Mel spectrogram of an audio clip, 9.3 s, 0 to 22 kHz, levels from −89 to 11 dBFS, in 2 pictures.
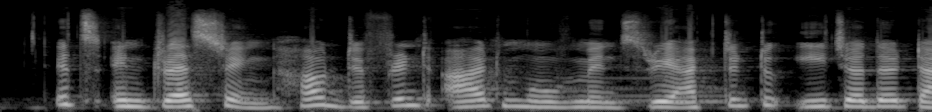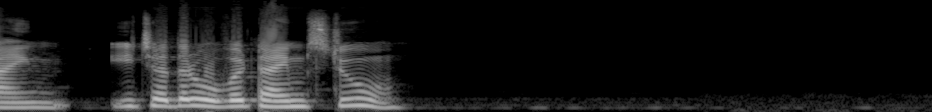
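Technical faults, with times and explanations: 0.32–1.16 s, 1.55–1.57 s, 3.30–3.46 s (just before "to each"), 4.24–4.67 s (just after "to each") and 5.44–6.09 s, hard clipping: the speech turns harsh and crackly on its peaks, fuzziest in the first and last spans. Peaks overran a stage's ceiling by about 5, 2, 3, 1 and 6 dB and were sliced flat, and those flat tops add high harmonics.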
